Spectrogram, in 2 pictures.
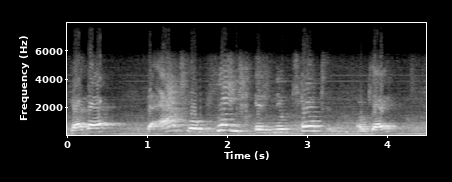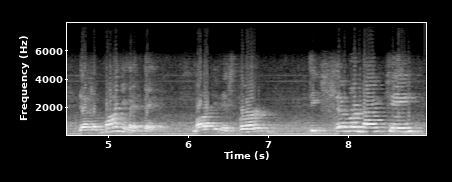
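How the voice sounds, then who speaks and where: On stage in a live public performance, a woman plays an excitable teacher lecturing students ahead of a contest, emphatic and repetitive and checking they follow. Her voice is fairly high and natural. The recording is echoey, distant, muffled and noisy.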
